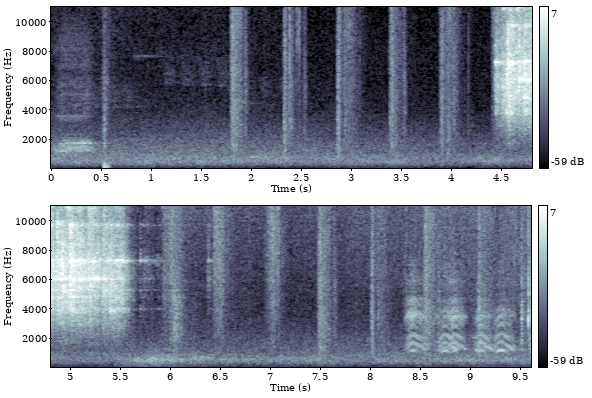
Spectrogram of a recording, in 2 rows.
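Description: A crow caws repeatedly in the farming game Farming Simulator 22, short sharp calls spaced through a steady outdoor ambience, moderately distant, with no talking over it.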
